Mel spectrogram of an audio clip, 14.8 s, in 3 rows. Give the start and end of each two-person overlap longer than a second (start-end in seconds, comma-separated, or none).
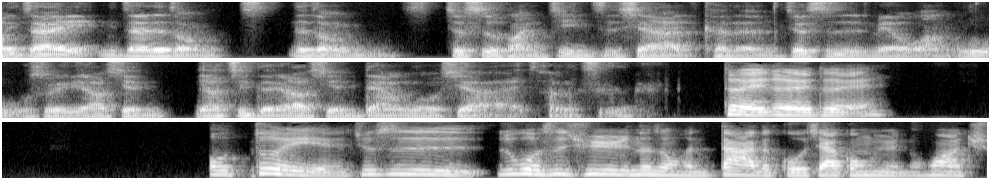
none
